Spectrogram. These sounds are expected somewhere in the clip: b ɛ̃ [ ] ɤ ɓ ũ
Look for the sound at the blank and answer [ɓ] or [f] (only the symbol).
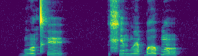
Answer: ɓ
